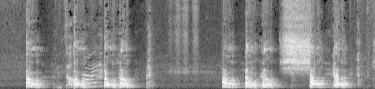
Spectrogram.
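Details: Labrador Retriever up for adoption, unhappy while being filmed; loud harmonic bark-like vocal bursts come in two runs of about three each, with short gaps between them and a quiet pause in the middle.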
